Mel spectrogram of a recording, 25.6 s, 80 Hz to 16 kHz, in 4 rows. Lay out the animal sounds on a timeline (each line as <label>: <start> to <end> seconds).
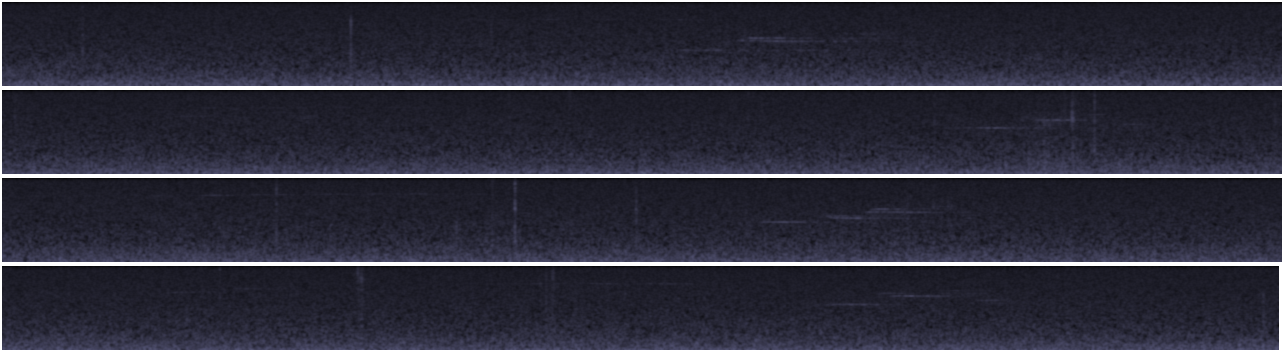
Hermit Thrush (Catharus guttatus): 3.2 to 4.6 seconds
Hermit Thrush (Catharus guttatus): 11.0 to 12.1 seconds
Golden-crowned Kinglet (Regulus satrapa): 13.0 to 15.4 seconds
Hermit Thrush (Catharus guttatus): 16.5 to 17.6 seconds
Golden-crowned Kinglet (Regulus satrapa): 21.3 to 22.8 seconds
Hermit Thrush (Catharus guttatus): 23.2 to 24.4 seconds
